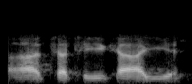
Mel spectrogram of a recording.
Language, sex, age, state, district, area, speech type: Urdu, male, 60+, Bihar, Supaul, rural, conversation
